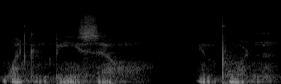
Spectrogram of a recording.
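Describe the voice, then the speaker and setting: A man playing an ancient, grave demon in a dramatic audio roleplay, speaking in a breathy half-whisper with halting, formal, solemn diction. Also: darkish tone, reverberant, natural voice. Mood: brooding, puzzled.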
